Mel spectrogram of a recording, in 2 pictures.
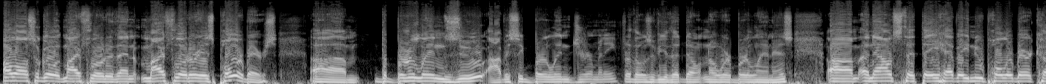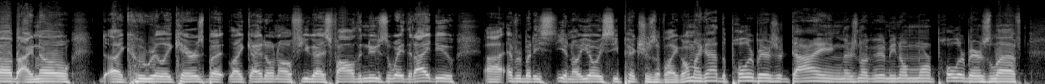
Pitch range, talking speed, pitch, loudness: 120-145 Hz, 255 wpm, 135 Hz, -14 LUFS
